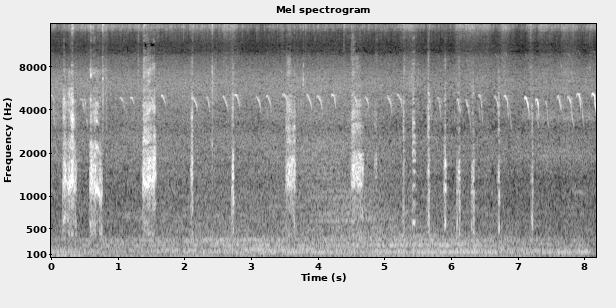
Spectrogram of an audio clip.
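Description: Hen clucking: several loud calls in the first two seconds, two more around three and a half and four and a half seconds in, then a run of quicker short clucks near the end. Chicks peep steadily throughout in high, quick, falling notes.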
